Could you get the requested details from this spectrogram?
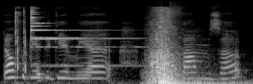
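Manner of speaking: loud, high hype call; excited shout. Real, not acted. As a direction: pump up the audience loudly. Hyping viewers to like video.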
